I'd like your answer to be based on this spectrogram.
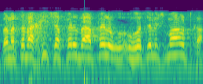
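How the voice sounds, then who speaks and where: A man's voice: high-pitched, steady tone. A man preaching a fervent sermon, rising to emphatic cries. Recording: tinny phone-line radio broadcast.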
